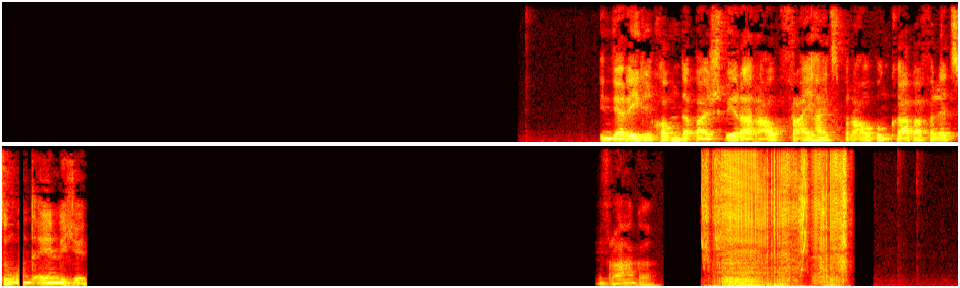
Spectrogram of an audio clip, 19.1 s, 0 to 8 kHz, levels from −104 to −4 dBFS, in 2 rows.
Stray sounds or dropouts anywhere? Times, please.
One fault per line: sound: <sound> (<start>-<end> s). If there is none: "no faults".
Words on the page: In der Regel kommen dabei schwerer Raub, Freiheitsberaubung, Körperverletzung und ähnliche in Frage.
sound: dropout (9.7-9.8 s)
sound: squeak (16.5-18.1 s)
